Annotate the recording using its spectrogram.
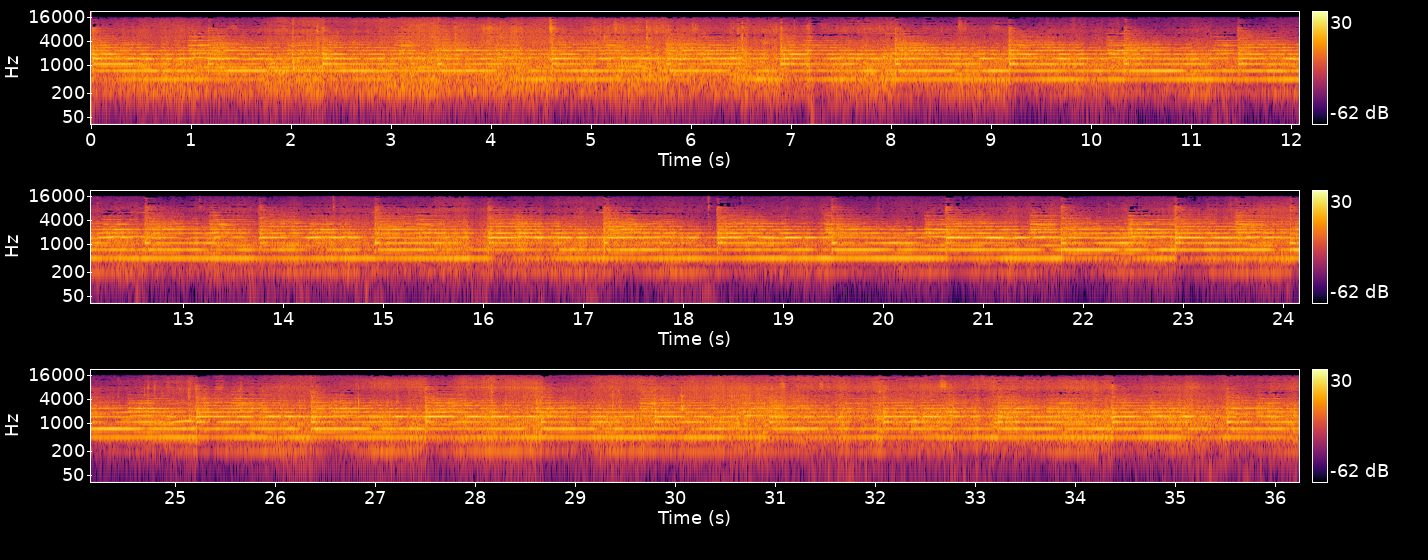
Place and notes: Staré Mesto, Slovenská republika - The Bells of Blumental church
